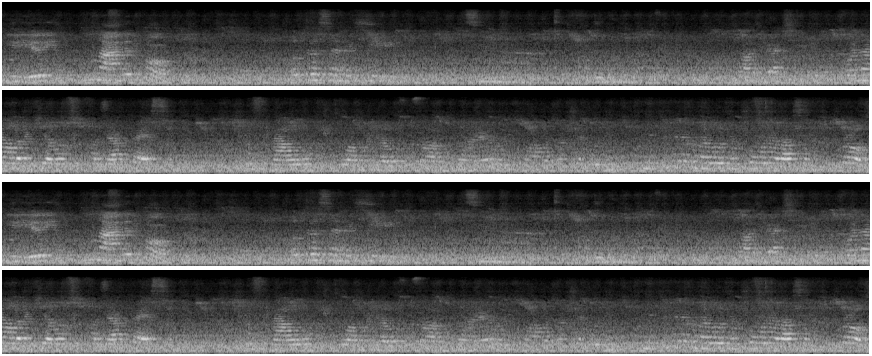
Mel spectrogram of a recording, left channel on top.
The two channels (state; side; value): identical; both; correlation 1.00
